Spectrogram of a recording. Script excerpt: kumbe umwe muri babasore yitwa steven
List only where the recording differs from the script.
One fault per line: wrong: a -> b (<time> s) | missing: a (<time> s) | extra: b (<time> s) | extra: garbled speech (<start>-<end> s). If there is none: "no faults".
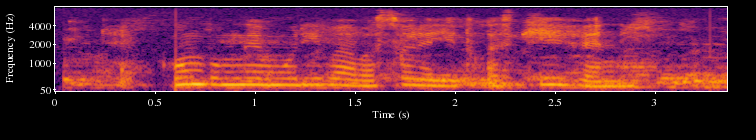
no faults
